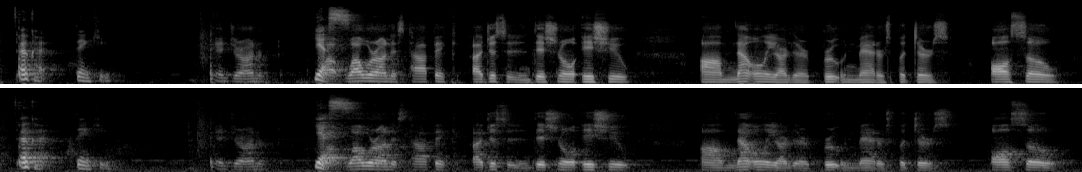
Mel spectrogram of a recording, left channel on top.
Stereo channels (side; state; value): both; normal; correlation 0.54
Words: Okay. Thank you. And Your Honor? Yes. While we're on this topic, just an additional issue. Not only are there Bruton matters, but there's also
